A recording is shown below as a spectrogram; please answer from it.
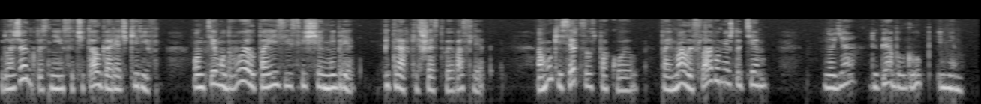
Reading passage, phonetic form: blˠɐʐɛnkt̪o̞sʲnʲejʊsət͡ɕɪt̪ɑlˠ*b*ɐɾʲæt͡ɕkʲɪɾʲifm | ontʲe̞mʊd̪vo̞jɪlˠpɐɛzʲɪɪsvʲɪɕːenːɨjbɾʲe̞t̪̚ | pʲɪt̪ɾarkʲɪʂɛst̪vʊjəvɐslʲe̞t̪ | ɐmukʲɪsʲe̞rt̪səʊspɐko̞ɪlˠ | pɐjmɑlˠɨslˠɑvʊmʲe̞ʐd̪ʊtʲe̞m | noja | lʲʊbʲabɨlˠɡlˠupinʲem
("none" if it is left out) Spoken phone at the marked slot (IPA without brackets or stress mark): ɡ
